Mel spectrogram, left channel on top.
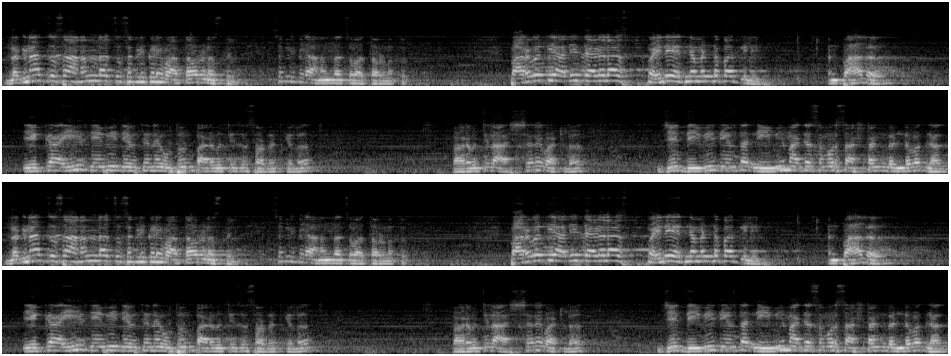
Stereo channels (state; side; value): normal; both; correlation 0.73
